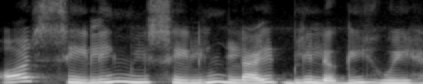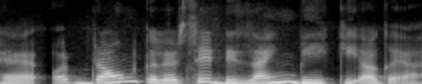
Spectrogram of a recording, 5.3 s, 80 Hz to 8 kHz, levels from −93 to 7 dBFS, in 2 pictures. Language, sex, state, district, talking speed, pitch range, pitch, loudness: Hindi, female, Himachal Pradesh, Shimla, 180 wpm, 245-295 Hz, 270 Hz, -14 LUFS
